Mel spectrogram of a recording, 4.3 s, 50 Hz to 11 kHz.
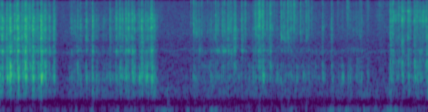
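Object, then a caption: Black-coated scratch art paper card. A pointed wooden stylus scratches across the upper blossoms of a flat, black-coated scratch art card lying on a table. Quiet, dry scratching strokes come in quick bursts with a bright, hissy edge and a faint tone near 1 kHz, loudest at the start before settling into softer, steady scraping.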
